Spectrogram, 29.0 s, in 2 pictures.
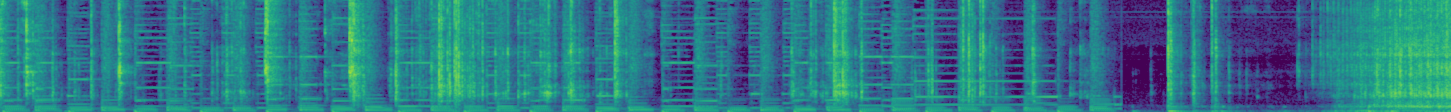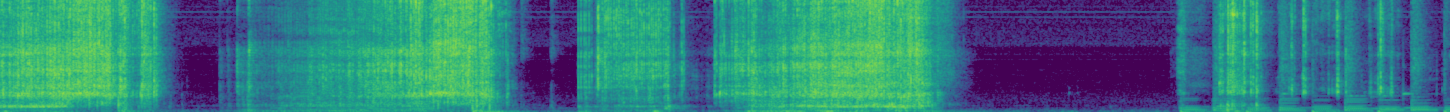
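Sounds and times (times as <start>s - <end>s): toy wheels rumbling on wood: 0.0s - 6.5s, 7.8s - 10.0s, 13.0s - 19.7s, 20.3s - 24.0s.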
